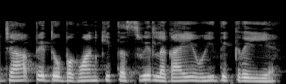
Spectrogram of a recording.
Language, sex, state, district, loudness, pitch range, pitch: Hindi, female, Karnataka, Bangalore, -17 LUFS, 170-185 Hz, 175 Hz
